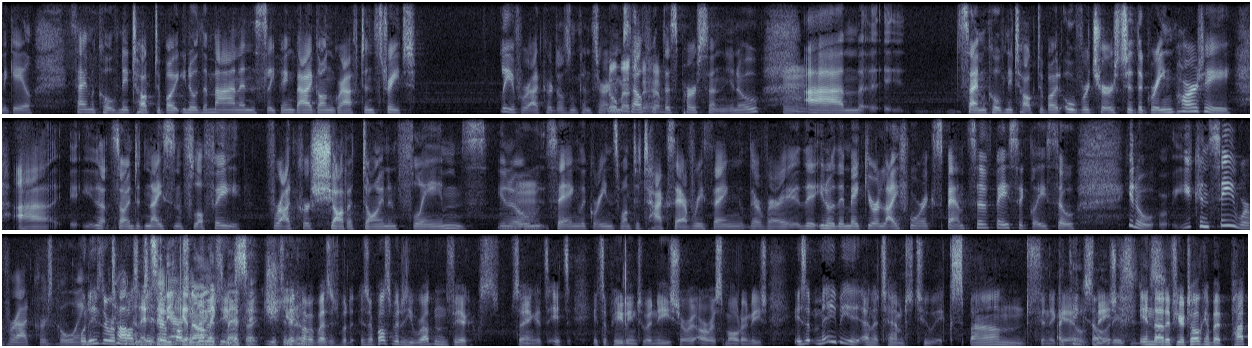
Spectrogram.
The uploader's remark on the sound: Live at the Dublin Podcast Festival. In front of a live audience at The Workman's Club in Dublin.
